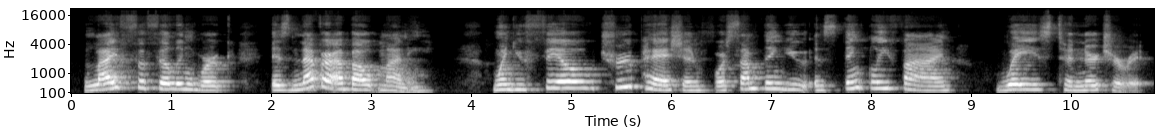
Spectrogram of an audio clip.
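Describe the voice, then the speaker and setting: Slow-paced woman hosting a radio interview. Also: on the high side, darkish tone. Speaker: radio show host.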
